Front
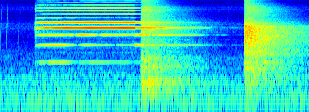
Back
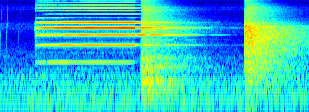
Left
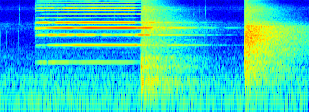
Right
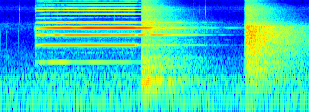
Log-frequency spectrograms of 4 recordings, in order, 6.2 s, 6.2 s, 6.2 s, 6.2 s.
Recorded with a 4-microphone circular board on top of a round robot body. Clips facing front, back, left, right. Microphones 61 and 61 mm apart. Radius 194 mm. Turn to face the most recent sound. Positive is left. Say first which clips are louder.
# front 1 dB, left 1 dB
turn(degrees=85)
